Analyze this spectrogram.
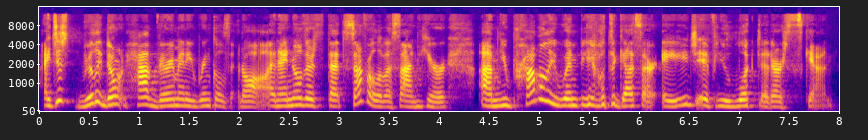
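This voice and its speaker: A woman's voice: mid-range voice, fast talker, few pauses. A woman in her fifties, a skincare consultant giving a live product demonstration and coaching viewers directly in an earnest way. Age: 50s.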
